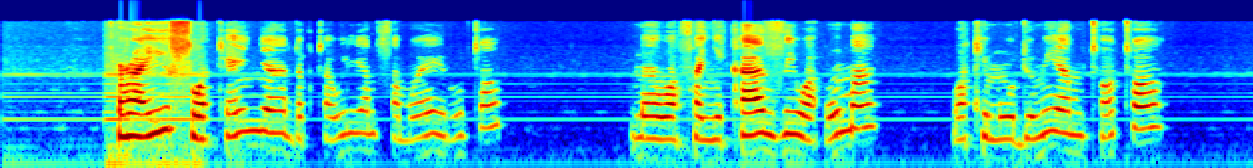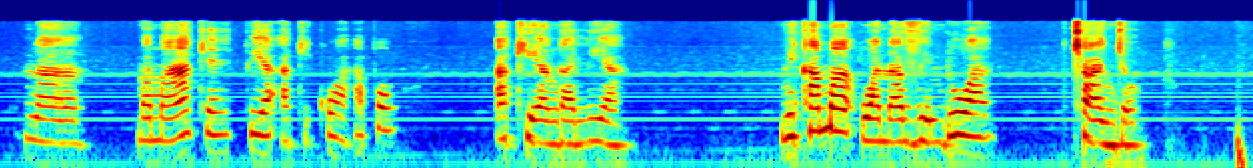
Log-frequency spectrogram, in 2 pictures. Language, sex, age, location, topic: Swahili, female, 36-49, Nairobi, health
